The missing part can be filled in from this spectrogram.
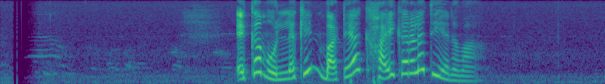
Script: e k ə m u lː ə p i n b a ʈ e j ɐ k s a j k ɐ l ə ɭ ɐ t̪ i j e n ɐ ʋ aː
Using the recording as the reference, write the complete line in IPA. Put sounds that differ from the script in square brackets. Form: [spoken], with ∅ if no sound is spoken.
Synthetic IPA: e k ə m u lː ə [k] i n b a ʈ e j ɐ k [h] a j k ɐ [ɾ] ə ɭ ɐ t̪ i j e n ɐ ʋ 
